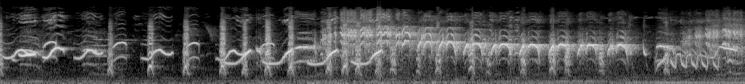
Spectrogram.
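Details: Wild laughingthrushes, recorded for luring and tutoring birds: clear, separate looping whistled notes at first, then a loud blended chorus of buzzy chatter and warbles, ending with a rapid stuttering phrase.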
